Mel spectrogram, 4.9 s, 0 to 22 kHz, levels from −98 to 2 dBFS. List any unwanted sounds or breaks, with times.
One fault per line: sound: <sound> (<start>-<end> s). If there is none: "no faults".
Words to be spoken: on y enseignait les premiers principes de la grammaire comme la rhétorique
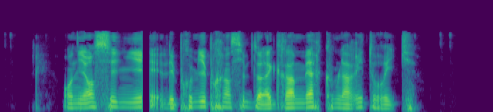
sound: dropout (1.4-1.5 s)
